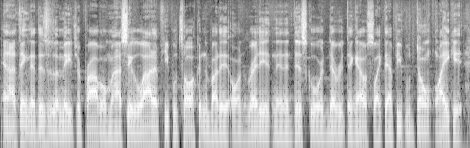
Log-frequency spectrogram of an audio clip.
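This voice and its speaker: A man's voice: low voice, fairly even intonation, fast, a little mellow. A man hosting a gaming video, giving casual, emphatic commentary and repeating his points as he addresses viewers. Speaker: host of a mobile game video channel. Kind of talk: casual gameplay commentary, talking to viewers and developers. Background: music.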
